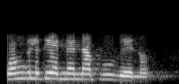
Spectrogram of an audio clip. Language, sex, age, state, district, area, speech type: Tamil, female, 60+, Tamil Nadu, Salem, rural, conversation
